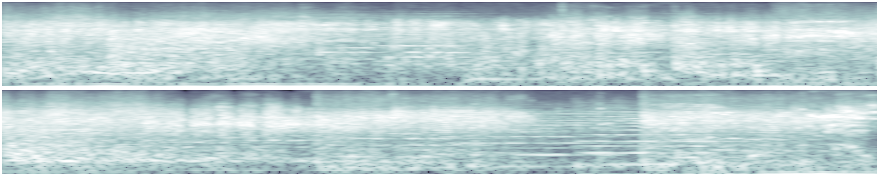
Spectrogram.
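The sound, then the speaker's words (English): Explosions as monstrous beasts are blown apart while defenders shoot down from a town's ramparts. Dense, loud booming and crashing bursts with gunfire-like cracks roll on almost without pause throughout. “Several more beasts are blown apart, but more follow, destroying the outer buildings of the town.”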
